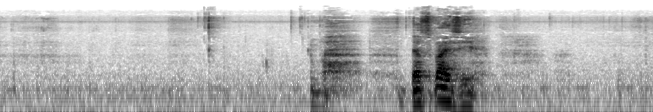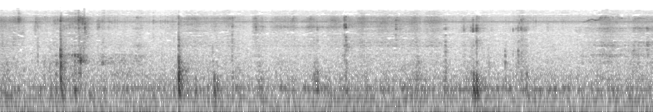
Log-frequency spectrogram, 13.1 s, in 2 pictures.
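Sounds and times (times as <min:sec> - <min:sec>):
person chewing: 0:01.9 - 0:03.2, 0:06.6 - 0:07.7, 0:09.9 - 0:12.0
soft mouth clicks: 0:02.0 - 0:02.3.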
